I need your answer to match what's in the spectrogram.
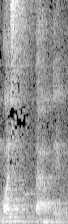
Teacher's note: sinnya ditipisin ujung lidah taruh bawah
